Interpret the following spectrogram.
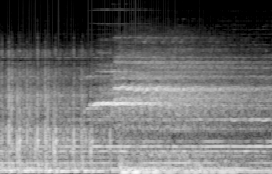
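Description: Horse hooves clip-clopping in a quick run of beats, then a horse whinnying with a falling cry about a second and a half in, laid over a sustained ambient music drone.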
